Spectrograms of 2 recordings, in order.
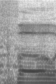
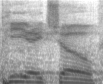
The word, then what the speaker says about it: pho: It's spelled P-H-O, and people are like, it's pronounced pho, and they get all upset.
